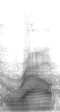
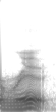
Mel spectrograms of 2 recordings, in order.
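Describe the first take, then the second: First: "route" said to rhyme with "out"; "route" pronounced like "rout". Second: "root" said with an OO vowel; "root" as the other way of saying route. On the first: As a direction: say "route" with an OW vowel. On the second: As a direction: say "root" to rhyme with "boot". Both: Shown as a demonstration. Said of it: "Is it route or root?".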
